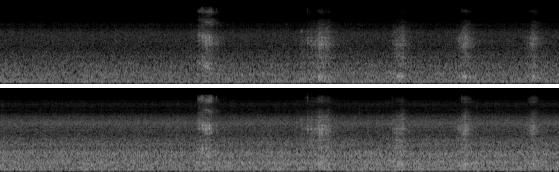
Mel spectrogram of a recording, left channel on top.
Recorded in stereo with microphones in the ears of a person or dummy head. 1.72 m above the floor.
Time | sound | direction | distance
2.0 | chewing | 5° right (ahead or behind) | 0.7 m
